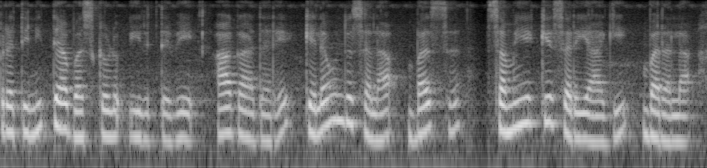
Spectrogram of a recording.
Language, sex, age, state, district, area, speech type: Kannada, female, 18-30, Karnataka, Davanagere, rural, spontaneous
